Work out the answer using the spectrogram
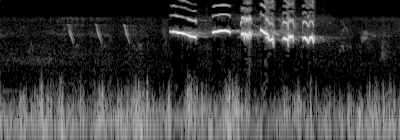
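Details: Female Oriental magpie-robin call, used to stimulate and train males and to lure them into traps: faint thin whistles, then a loud run of clear high whistled notes, some sliding and downslurred, over low rumbling noise.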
